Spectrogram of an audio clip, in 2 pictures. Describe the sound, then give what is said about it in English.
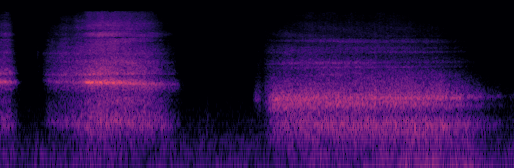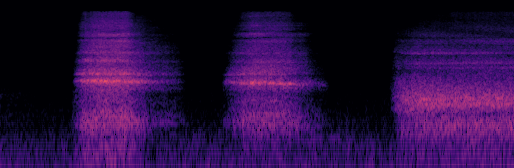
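Deep, airy breaths from a person doing a breathing exercise, drawn through the mouth or nose. Five long breaths stand alone in a slow, even rhythm, each a soft, full rush of air. “to inhale fully. You can go through your mouth, through your nose, as you feel.”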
